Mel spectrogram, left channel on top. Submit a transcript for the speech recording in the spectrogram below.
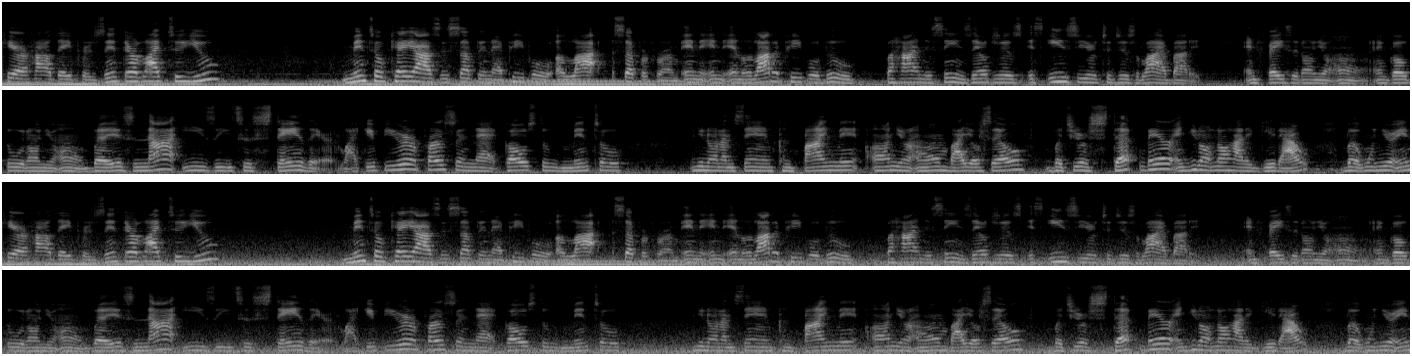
how they present their life to you. Mental chaos is something that people a lot suffer from, and a lot of people do behind the scenes. It's easier to just lie about it. and face it on your own and go through it on your own. But it's not easy to stay there. Like, if you're a person that goes through mental, you know what I'm saying, confinement on your own by yourself, but you're stuck there and you don't know how to get out, but when you're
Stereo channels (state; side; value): noise; right; rumble, 6 dB below the sound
